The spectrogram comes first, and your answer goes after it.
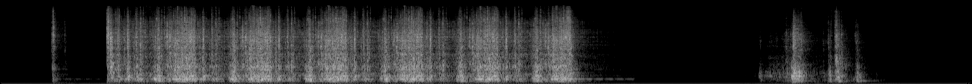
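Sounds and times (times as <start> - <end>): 
cash register printing final receipt: 1.1 - 5.9.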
